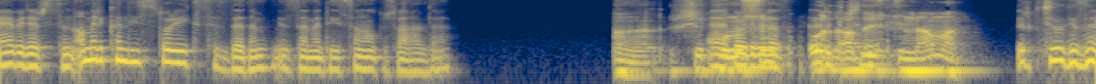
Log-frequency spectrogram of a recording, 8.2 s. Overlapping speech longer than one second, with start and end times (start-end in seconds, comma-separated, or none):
5.3-6.9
